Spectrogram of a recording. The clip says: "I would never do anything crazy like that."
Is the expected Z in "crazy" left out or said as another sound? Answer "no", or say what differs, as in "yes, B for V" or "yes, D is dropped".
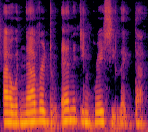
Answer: yes, S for Z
